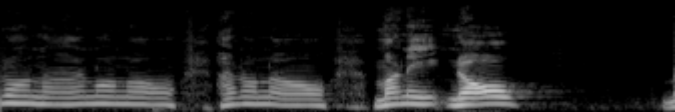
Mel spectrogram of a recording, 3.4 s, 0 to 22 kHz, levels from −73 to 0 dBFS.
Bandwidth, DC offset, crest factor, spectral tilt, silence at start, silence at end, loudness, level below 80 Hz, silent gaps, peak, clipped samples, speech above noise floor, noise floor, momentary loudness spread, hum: 18.5 kHz; under 0.1%; 20 dB; -5.5 dB/octave; 0 s; 0 s; -29 LUFS; -72 dBFS; none; -10 dBFS; under 0.1%; 36 dB; -65 dBFS; 13 LU; none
